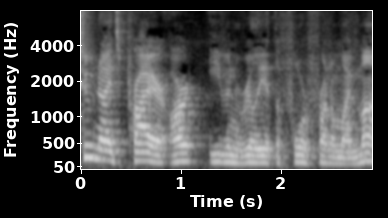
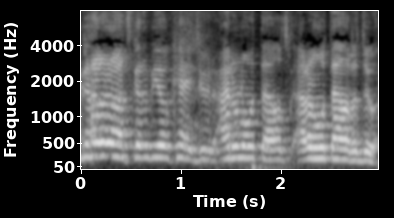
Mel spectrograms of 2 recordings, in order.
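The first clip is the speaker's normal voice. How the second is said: rapid, high, babbling mock panic; flustered reassurance; 6 semitones higher, much faster than usual. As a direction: try to calm a friend while panicking yourself. Acts out flustered reply to Barry.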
